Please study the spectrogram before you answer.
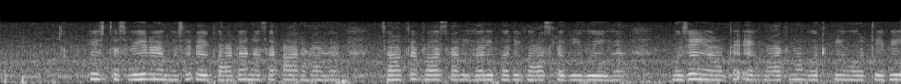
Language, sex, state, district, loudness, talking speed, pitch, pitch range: Hindi, male, Chandigarh, Chandigarh, -17 LUFS, 205 wpm, 215 Hz, 210-225 Hz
